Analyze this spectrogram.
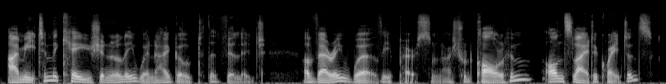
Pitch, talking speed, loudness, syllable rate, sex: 115 Hz, 190 wpm, -21 LUFS, 5.6 syllables/s, male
